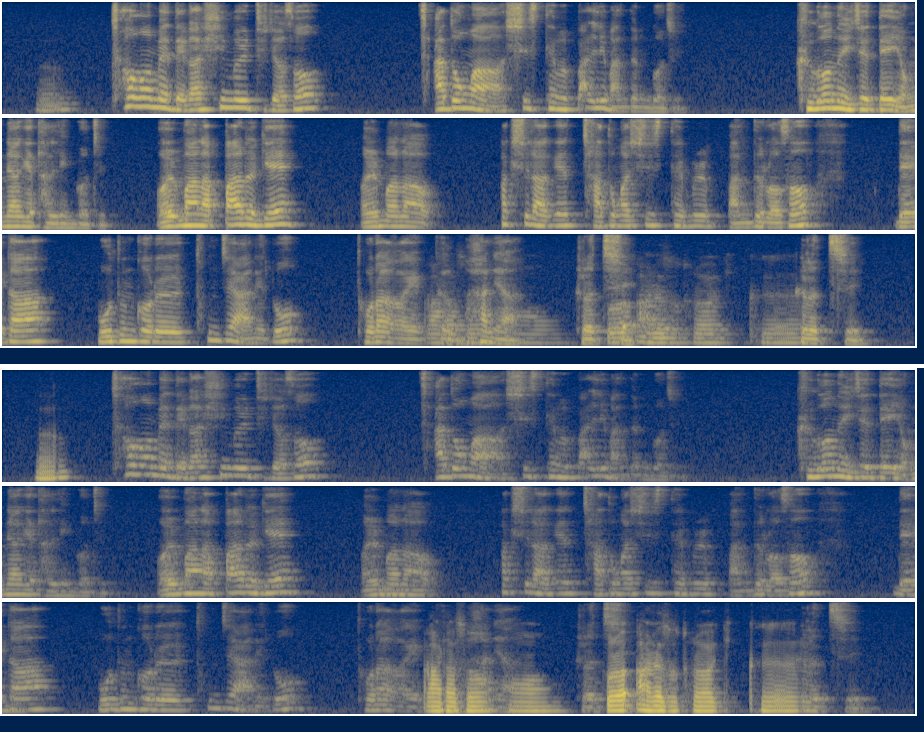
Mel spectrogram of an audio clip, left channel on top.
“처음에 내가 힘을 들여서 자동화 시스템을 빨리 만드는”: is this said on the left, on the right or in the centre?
Left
